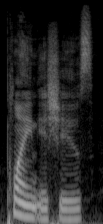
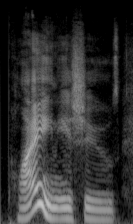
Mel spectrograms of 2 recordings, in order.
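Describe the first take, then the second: First: Said in the usual way. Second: Slow, stressed "Plane issues?" in disbelief; disbelieving echo. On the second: Real, not acted. Host questioning the man's excuse, slow and incredulous. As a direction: repeat it like it makes no sense.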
